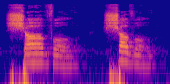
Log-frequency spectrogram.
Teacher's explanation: And actually the word shovel has both of the phonemes, both of these sounds, the stressed sound and the unstressed vowel, the schwa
